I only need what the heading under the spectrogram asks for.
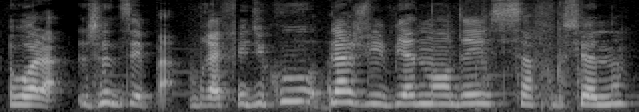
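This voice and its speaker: A young woman vlogging casually from her bedroom, chatty and excitable, with a sore, dry throat. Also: high voice, brisk, faint music behind. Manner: chatty, easily excited, exclaims and grumbles. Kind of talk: casual vlog chat. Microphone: camera mic.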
